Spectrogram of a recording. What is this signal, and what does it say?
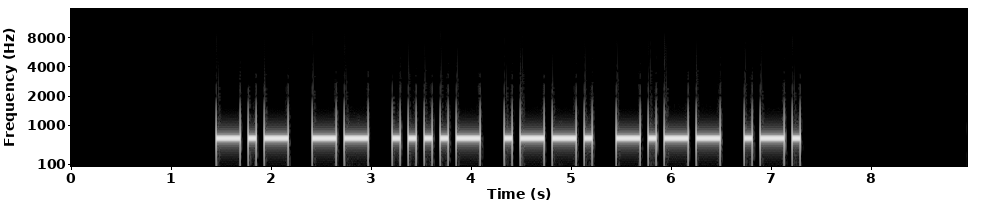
Morse code, heard as a keyed tone, about 15 wpm, 700 Hz. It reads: KM4PYR
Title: USA Call Signs Repeated 2x 15wpm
